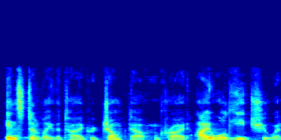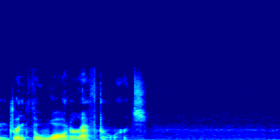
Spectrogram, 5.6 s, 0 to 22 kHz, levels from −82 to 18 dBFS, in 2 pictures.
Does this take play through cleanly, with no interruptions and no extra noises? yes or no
yes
